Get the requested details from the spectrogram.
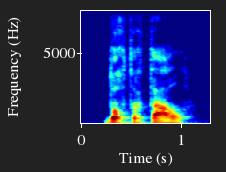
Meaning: a daughter language
- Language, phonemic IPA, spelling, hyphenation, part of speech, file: Dutch, /ˈdɔx.tərˌtaːl/, dochtertaal, doch‧ter‧taal, noun, Nl-dochtertaal.ogg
